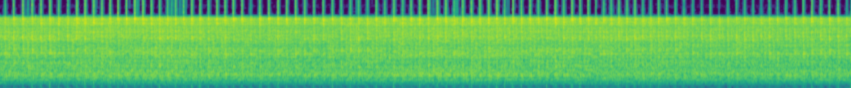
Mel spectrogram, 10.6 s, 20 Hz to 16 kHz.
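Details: Honda Titan 150 motorcycle at start-up: a sharp, quick, even ticking rides over the idle throughout. Steady mechanical tick, cause unknown.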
